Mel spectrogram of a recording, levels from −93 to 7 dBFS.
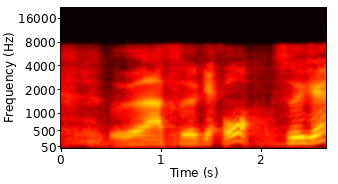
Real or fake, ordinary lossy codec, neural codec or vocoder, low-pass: fake; none; codec, 16 kHz, 1 kbps, X-Codec, WavLM features, trained on Multilingual LibriSpeech; none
